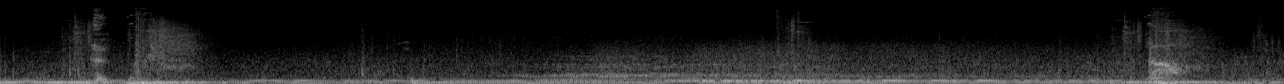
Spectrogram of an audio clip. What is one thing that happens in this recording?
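A jet thruster fires with a short rushing whoosh.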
